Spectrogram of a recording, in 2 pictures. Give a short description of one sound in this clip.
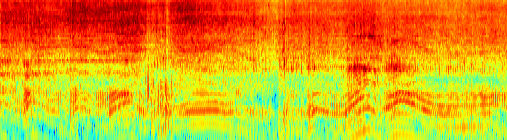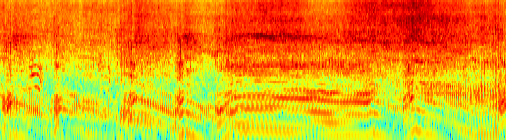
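A motorcycle engine revs up and down again and again, close by.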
